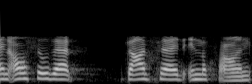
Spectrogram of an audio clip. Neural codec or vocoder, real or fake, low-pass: codec, 44.1 kHz, 3.4 kbps, Pupu-Codec; fake; 3.6 kHz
